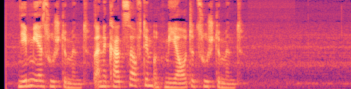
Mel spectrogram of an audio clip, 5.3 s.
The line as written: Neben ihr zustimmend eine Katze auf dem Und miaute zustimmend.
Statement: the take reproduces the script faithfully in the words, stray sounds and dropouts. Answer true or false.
true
